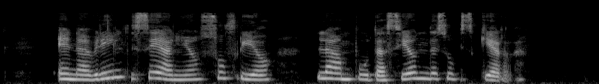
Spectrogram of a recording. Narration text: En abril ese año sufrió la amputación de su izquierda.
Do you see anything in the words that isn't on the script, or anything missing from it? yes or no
no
